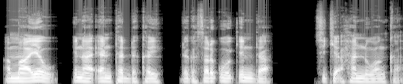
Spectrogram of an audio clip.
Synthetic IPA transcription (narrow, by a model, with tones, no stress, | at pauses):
ʔa˨mːaː˦ja˦˨wʔɪ˦naː˨ʔj̰ɐ˦ntɐ˦rda˨ka˦jdɐ˨ɡa˨sɐ˦rkʷʼoː˦kʲʼɪ˦nda˨ | sʊ˦kʲeː˨ʔa˨ha˦nːʊ˨wɐ˦ŋka̰˨ʔ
